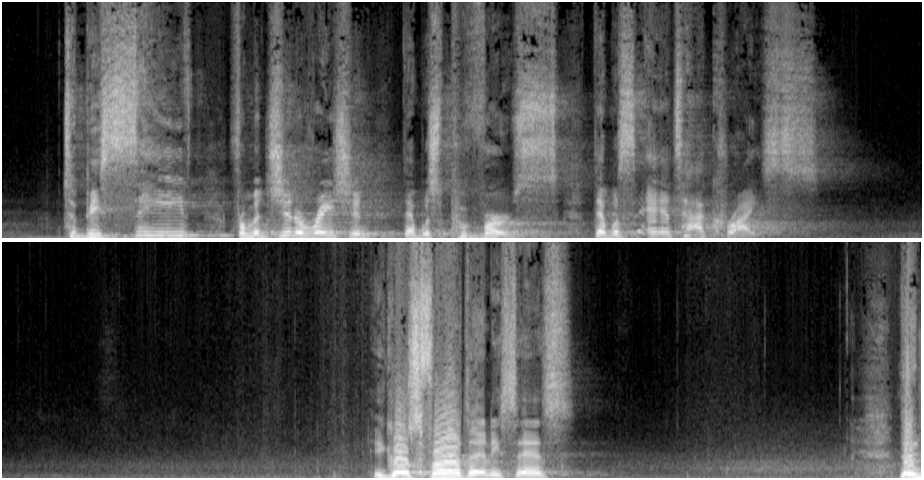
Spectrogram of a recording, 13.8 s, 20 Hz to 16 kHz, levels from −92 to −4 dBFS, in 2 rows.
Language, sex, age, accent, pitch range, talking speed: English, male, 40-59, American, 220-310 Hz, 85 wpm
